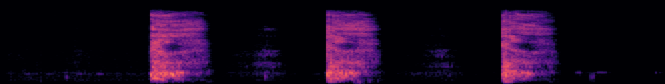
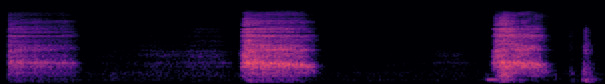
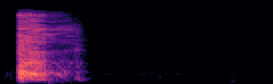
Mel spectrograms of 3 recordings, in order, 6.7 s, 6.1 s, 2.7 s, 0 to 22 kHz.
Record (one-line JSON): {"three_cough_length": "6.7 s", "three_cough_amplitude": 11121, "three_cough_signal_mean_std_ratio": 0.34, "exhalation_length": "6.1 s", "exhalation_amplitude": 7009, "exhalation_signal_mean_std_ratio": 0.42, "cough_length": "2.7 s", "cough_amplitude": 24539, "cough_signal_mean_std_ratio": 0.27, "survey_phase": "beta (2021-08-13 to 2022-03-07)", "age": "45-64", "gender": "Female", "wearing_mask": "No", "symptom_cough_any": true, "symptom_runny_or_blocked_nose": true, "symptom_headache": true, "symptom_onset": "3 days", "smoker_status": "Never smoked", "respiratory_condition_asthma": false, "respiratory_condition_other": false, "recruitment_source": "Test and Trace", "submission_delay": "2 days", "covid_test_result": "Positive", "covid_test_method": "RT-qPCR", "covid_ct_value": 29.7, "covid_ct_gene": "N gene"}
